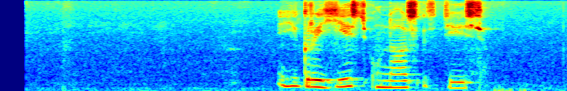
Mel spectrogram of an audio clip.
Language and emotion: Russian, neutral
